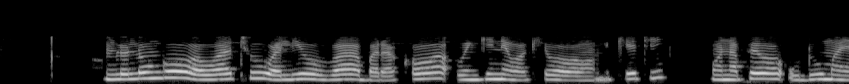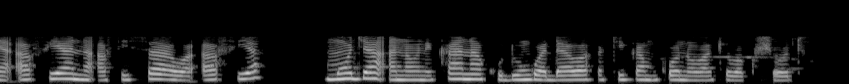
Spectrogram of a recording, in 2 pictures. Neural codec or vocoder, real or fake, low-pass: none; real; 3.6 kHz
